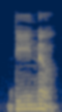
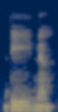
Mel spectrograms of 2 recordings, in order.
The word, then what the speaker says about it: dina: Selanjutnya, huruf A di belakang sebuah kata dibacanya E. Nah, sebagai contoh di sini ada kata dine. Nah, tulisannya dina. Nah, A-nya di belakang ini dibacanya E. Jadi dine.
